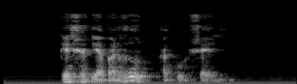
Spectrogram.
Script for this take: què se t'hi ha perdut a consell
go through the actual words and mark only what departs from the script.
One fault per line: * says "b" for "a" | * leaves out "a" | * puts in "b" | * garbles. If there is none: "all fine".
all fine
